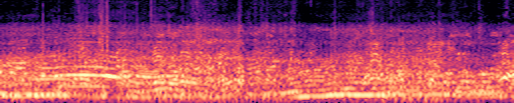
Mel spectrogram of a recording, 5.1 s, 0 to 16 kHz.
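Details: Market cattle at Ambari Haat, Dinajpur, 21 March 2025: a single low moo that swells upward and levels off near the end, partly buried under busy crowd talk and passing vehicles.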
